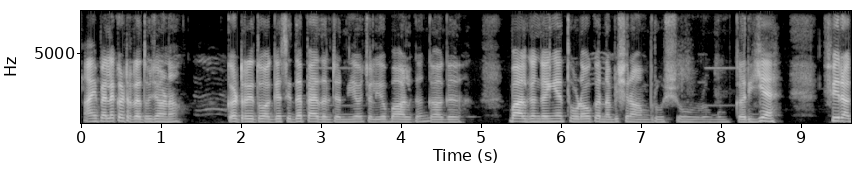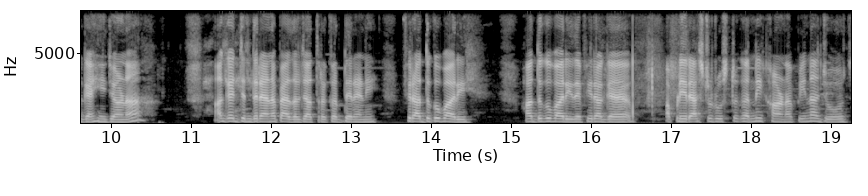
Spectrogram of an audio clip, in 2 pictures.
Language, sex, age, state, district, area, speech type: Dogri, female, 18-30, Jammu and Kashmir, Kathua, rural, spontaneous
